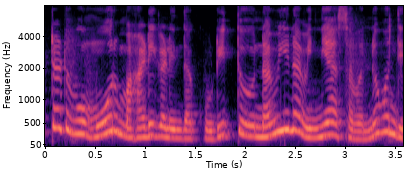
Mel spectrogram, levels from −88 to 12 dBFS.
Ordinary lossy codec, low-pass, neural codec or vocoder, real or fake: none; none; none; real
